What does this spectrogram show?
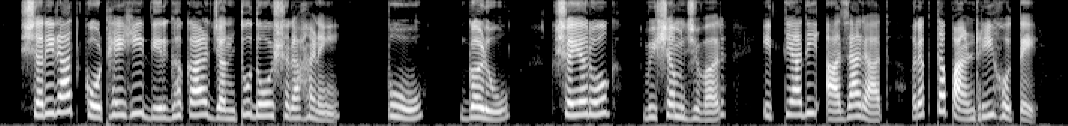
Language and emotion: Marathi, neutral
